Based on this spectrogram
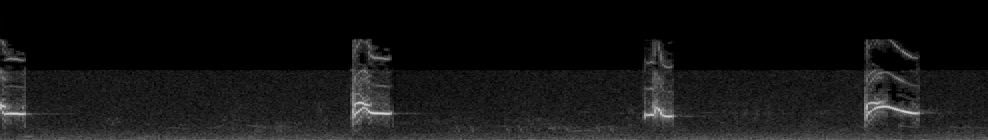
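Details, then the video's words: Eurasian siskin with a series of high whistled notes at uneven intervals, each a squeaky rising-and-falling twist ending in a thin level tail, over quiet low background noise. "Как поет чиж"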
